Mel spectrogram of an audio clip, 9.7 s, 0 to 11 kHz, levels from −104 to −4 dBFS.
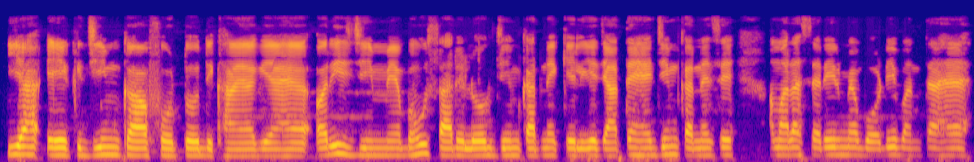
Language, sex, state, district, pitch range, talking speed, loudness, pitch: Hindi, male, Bihar, Jahanabad, 145-155 Hz, 190 wpm, -19 LUFS, 150 Hz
